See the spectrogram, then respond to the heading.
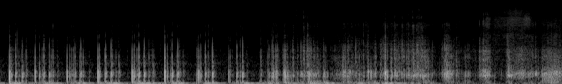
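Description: Long fingernails scratch a full-size, inflated, hollow rubber basketball held right against the mic. The result is a quick series of dry, raspy strokes with a hollow low-mid tone. They start as distinct swipes and blur into a steadier, continuous scratching toward the end.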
